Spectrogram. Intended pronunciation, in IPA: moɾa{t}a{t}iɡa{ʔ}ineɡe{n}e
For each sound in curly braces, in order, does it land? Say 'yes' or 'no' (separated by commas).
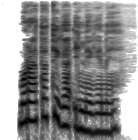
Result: yes, yes, yes, yes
